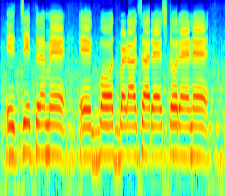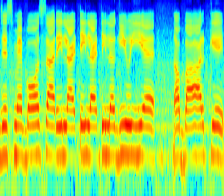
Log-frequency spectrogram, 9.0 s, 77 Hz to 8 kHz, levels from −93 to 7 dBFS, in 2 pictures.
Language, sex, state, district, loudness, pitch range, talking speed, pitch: Hindi, female, Chhattisgarh, Raipur, -12 LUFS, 195-210 Hz, 145 wpm, 205 Hz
